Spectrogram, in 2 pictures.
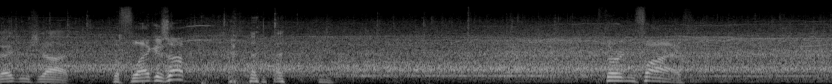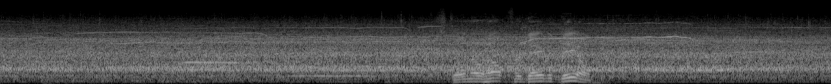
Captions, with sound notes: Go ahead, take your shot. The flag is up. [crowd clamoring] Third and 5. Still no help for David Diehl.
